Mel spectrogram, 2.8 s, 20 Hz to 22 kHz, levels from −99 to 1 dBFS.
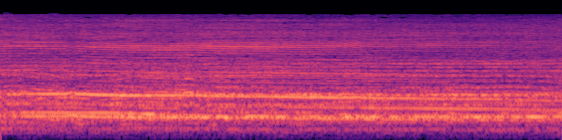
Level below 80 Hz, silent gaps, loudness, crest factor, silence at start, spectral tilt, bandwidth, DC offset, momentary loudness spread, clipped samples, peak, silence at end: -86 dBFS; none; -22 LUFS; 14 dB; 0 s; 1 dB/octave; 14.5 kHz; under 0.1%; 3 LU; under 0.1%; -10 dBFS; 0 s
